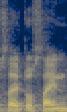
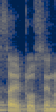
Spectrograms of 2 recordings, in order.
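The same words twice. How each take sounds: First: साइटोसाइन said with a long final "-saain", as some people say it; teacher says साइटोसाइन with the ending rhyming with "line"; alternative pronunciation. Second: साइटोसिन with a short "-sin" ending; teacher says साइटोसिन, ending clipped short like "sin"; usual pronunciation. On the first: Teacher showing students another way of saying it, साइटोसाइन with a long "-aain" ending. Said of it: "कुछ लोग साइटोसाइन भी कहते हैं". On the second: Teacher giving students the common pronunciation, साइटोसिन with a short "-sin" ending. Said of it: "साइटोसिन वैसे बोला जाता है generally".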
